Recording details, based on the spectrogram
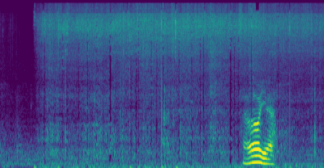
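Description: Ribeye steaks sear in a hot pan, giving a steady broadband sizzle that begins abruptly after a quiet start and holds throughout, with a brief spoken exclamation near the end.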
